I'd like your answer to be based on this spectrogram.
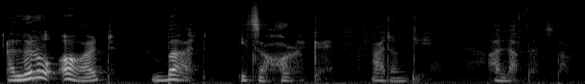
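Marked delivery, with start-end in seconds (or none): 1.5-5.7 hushed spooky storytelling; dramatic whisper. Acted. Reading a horror story aloud to friends, whispered. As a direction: whisper it to give chills.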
